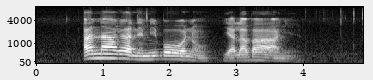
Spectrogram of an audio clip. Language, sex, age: Swati, male, 20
